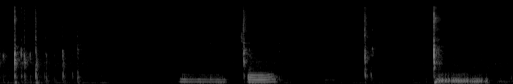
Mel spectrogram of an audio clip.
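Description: Computer keyboard keystrokes typing into a form: a quick run of clicks at the start, then single key presses spaced about a second apart. A voice murmurs a few short syllables between them.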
